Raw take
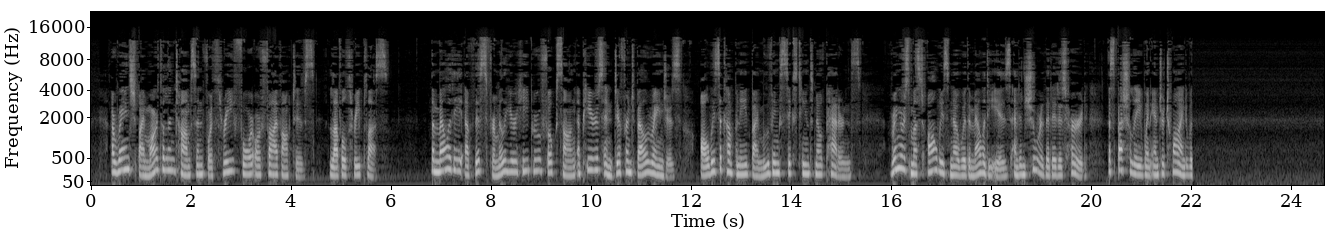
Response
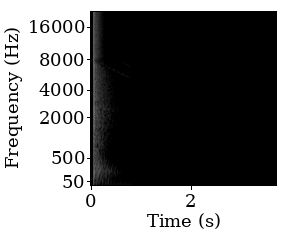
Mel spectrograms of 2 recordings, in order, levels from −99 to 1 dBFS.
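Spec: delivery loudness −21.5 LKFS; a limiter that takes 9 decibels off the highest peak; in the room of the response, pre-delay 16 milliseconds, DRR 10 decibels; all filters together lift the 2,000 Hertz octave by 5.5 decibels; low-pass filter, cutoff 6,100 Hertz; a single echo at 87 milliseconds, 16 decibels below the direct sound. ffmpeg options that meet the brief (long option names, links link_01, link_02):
-filter_complex "[0:a]lowpass=6100,equalizer=frequency=2000:width_type=o:gain=7,alimiter=limit=-20dB:level=0:latency=1,aecho=1:1:87:0.158,asplit=2[link_01][link_02];[1:a]atrim=start_sample=2205,adelay=16[link_03];[link_02][link_03]afir=irnorm=-1:irlink=0,volume=-5dB[link_04];[link_01][link_04]amix=inputs=2:normalize=0,volume=10.5dB"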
